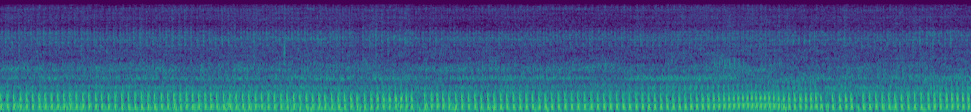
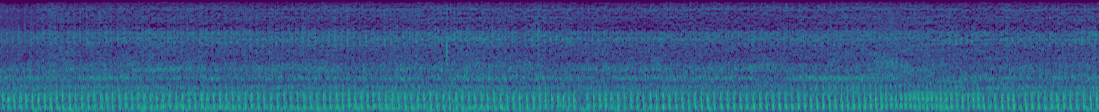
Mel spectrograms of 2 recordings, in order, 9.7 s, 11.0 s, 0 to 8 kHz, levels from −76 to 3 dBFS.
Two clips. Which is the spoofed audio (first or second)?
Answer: second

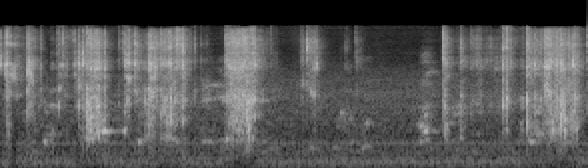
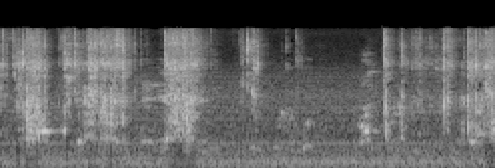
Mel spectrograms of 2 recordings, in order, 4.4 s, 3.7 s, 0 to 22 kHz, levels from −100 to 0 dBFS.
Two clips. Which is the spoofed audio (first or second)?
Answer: first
